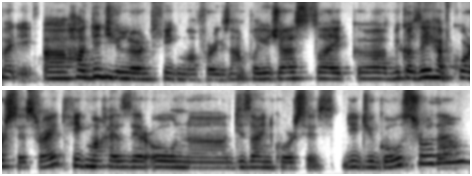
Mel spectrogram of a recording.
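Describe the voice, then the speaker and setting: A woman speaks with a dark, mellow tone. Her pace is fairly slow. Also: ordinary pitch variation. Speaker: webinar host for a design community. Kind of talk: webinar moderation. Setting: video call. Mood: curious, relaxed. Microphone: video call.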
